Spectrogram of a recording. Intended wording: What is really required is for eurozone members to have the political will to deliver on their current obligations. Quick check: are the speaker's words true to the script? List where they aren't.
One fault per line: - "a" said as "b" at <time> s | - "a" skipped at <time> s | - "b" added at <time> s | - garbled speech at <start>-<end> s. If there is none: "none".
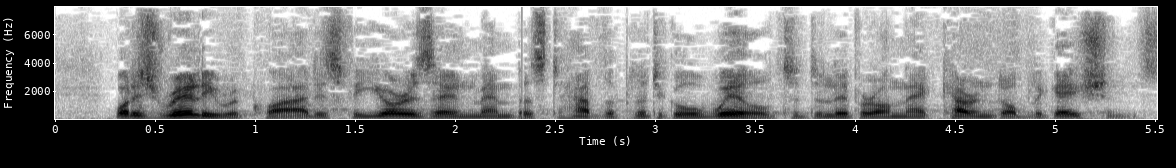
none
